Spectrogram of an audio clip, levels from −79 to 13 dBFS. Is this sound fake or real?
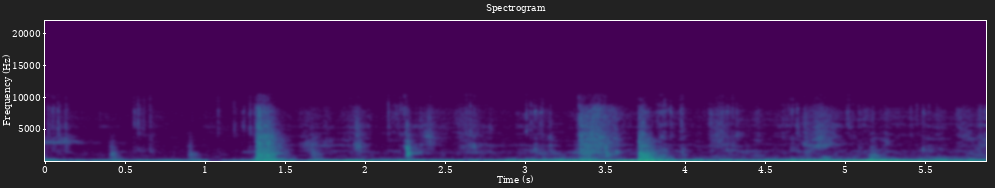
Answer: real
